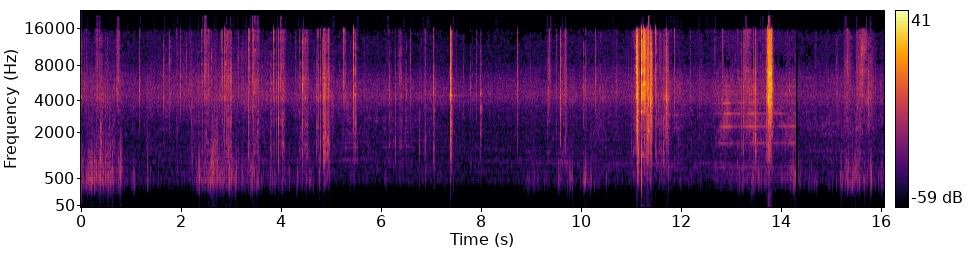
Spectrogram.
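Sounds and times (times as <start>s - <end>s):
hardware and tools rattling: 11.0s - 12.0s, 12.7s - 14.2s.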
